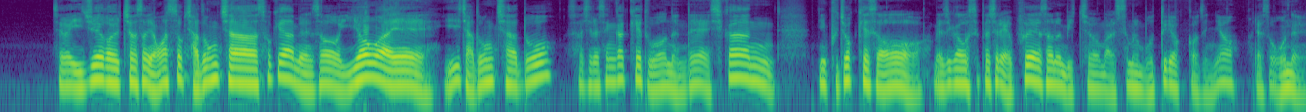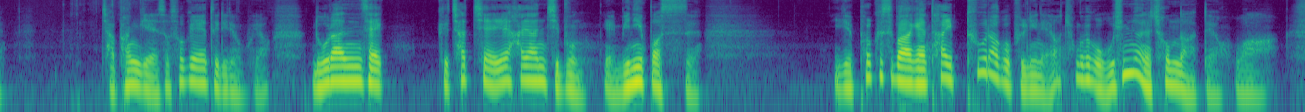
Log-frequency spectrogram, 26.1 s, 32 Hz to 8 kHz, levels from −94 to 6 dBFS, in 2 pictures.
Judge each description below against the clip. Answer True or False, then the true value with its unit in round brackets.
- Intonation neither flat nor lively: False (6.0 semitones)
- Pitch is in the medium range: False (125 Hz)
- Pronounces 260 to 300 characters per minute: True (285 characters per minute)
